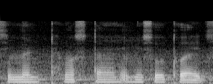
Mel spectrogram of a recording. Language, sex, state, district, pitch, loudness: Odia, male, Odisha, Nuapada, 110 Hz, -16 LUFS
